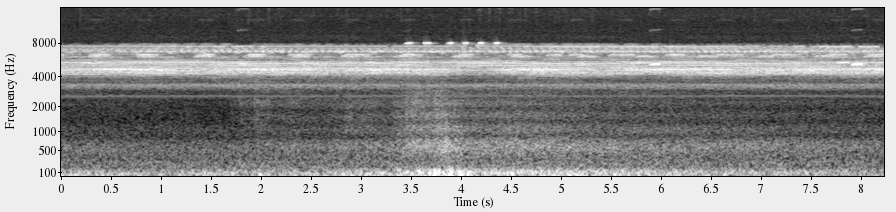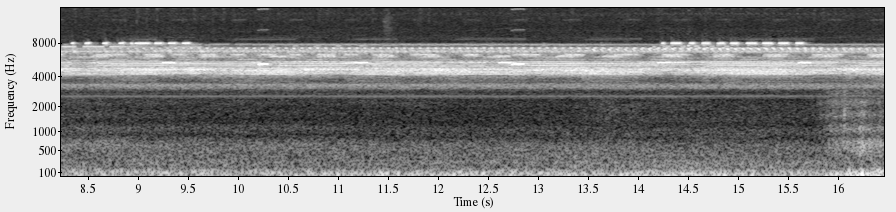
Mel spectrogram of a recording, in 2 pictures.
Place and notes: During the night in the Laguna of Chacahua. Some crickets are singing, sound of the pacific ocean in background.
Recorded by a binaural of 2 Sanken Cos11D on an Olympus LS5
